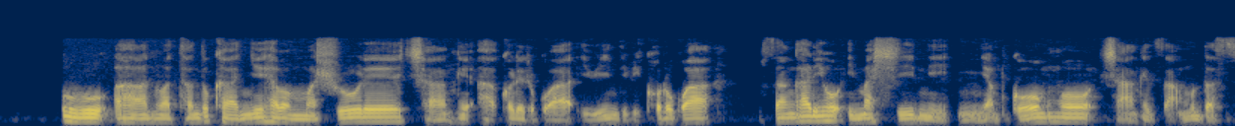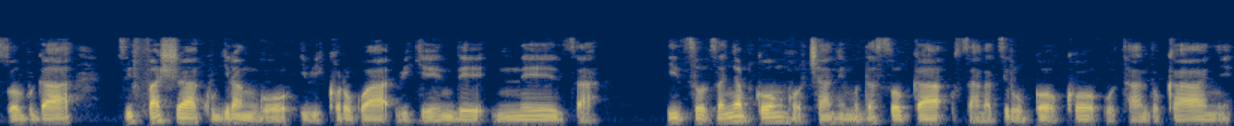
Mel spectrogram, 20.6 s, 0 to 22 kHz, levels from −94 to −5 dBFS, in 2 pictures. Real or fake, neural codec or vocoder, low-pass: real; none; 7.2 kHz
